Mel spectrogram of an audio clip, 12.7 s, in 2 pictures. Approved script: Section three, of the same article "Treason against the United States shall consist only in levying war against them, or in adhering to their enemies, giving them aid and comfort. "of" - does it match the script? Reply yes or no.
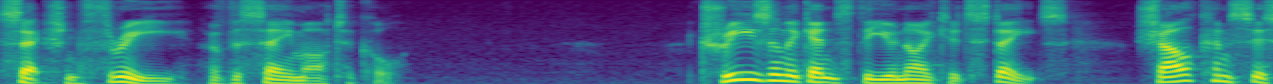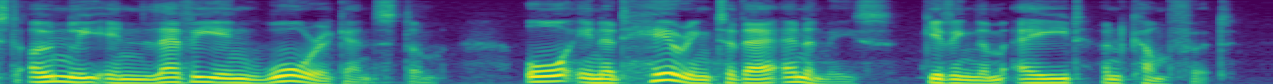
yes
